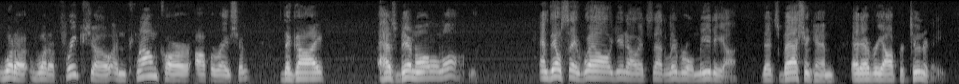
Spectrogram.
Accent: Alexandria, Virginia, United States; I mean, I grew up in Alexandria, Virginia, the site of the recent ballpark shooting, where two of my brothers used to play Little League back in the 60s.

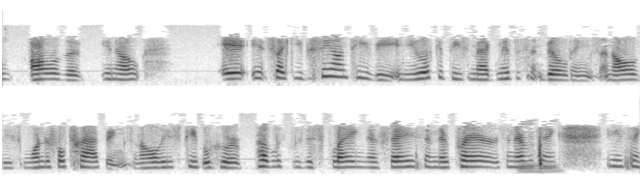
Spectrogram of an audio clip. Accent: Oklahoma, United States; I spent my formative years of my adolescence in a small town in Oklahoma.

